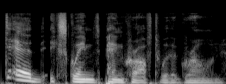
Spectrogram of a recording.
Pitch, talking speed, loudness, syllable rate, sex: 110 Hz, 160 wpm, -18 LUFS, 4.1 syllables/s, male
